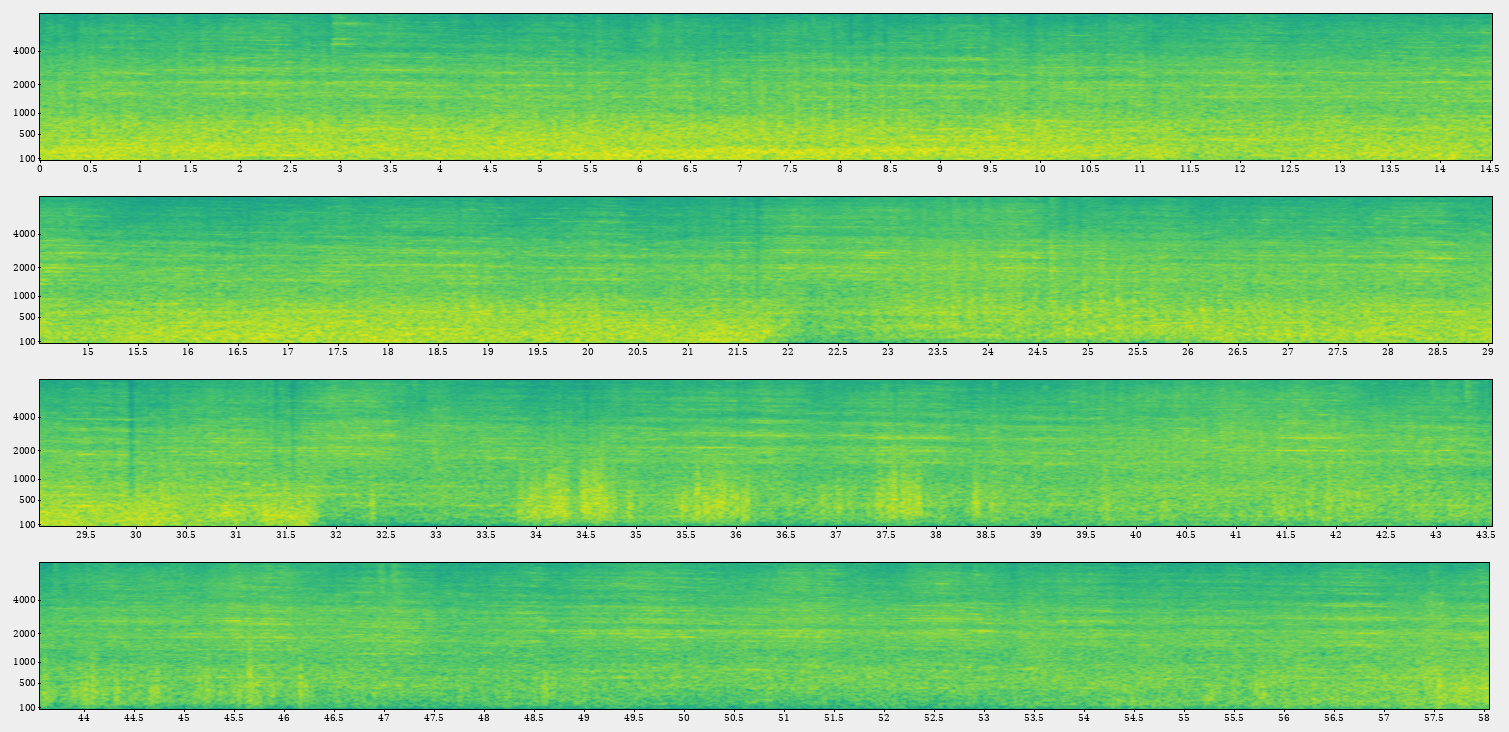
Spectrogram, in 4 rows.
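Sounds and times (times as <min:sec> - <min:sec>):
train wheels clattering over rail joints: 0:22.8 - 0:32.6.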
